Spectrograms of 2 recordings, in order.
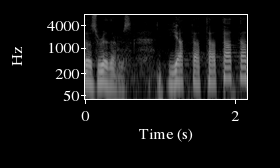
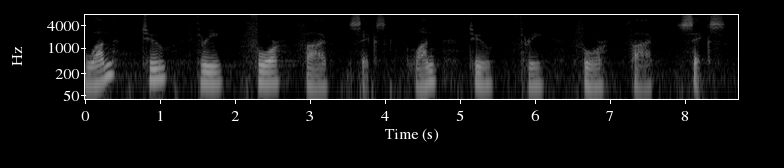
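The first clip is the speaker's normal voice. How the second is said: slow, deliberate, carefully drawn-out delivery; 3 semitones lower, 4 dB quieter than usual. Counting beats of a six pattern again: counting a little slower. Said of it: "I'll do it a little slower for you".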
